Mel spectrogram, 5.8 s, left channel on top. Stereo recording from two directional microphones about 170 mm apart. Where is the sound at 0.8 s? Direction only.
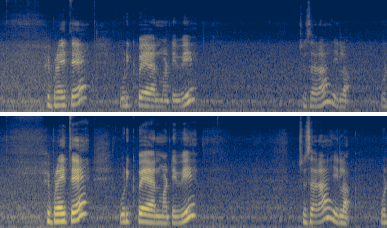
70° right (ahead or behind).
